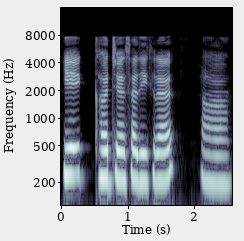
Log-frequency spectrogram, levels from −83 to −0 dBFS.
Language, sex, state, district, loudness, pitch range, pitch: Hindi, female, Bihar, West Champaran, -15 LUFS, 205-235 Hz, 220 Hz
